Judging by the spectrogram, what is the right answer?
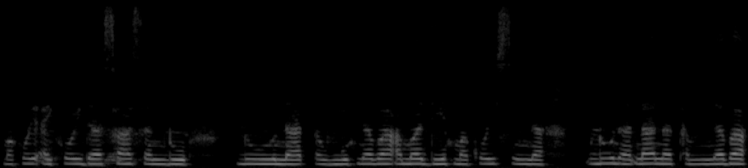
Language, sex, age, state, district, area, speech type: Manipuri, female, 18-30, Manipur, Tengnoupal, urban, spontaneous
